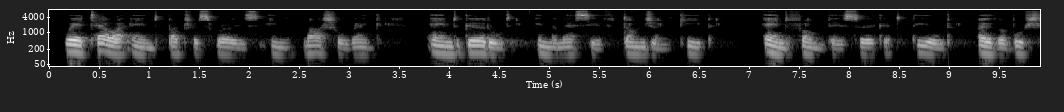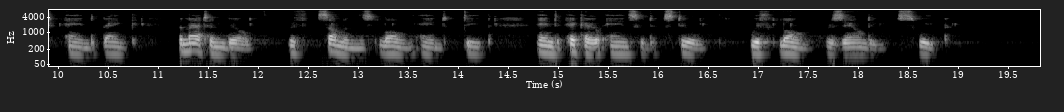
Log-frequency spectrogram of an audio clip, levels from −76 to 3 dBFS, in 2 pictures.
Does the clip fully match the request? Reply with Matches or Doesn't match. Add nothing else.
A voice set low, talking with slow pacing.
Matches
